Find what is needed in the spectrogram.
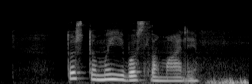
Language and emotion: Russian, neutral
